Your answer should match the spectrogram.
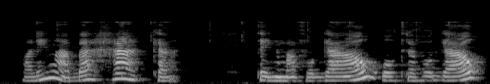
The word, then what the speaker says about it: barraca: Se eu escrevesse ba, olha lá, ba, ra, barraca. Olhem lá, barraca. Tem uma vogal, outra vogal. Entre as vogais eu escrevo dois R's, porque o som barraca é forte.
